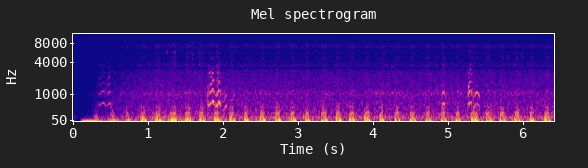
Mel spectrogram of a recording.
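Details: Japanese badgers, an in-heat female and a male, mating out of sight near her sett in secondary woods, caught by trailcam around 1 AM in late April; rapid low throbbing pulses run throughout, broken by two brief higher yelping cries.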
